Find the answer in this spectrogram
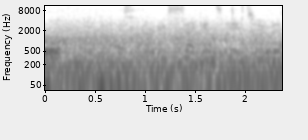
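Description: Steady low roar of the Falcon 9 first stage's nine Merlin engines during ascent, heard through the launch broadcast's audio.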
